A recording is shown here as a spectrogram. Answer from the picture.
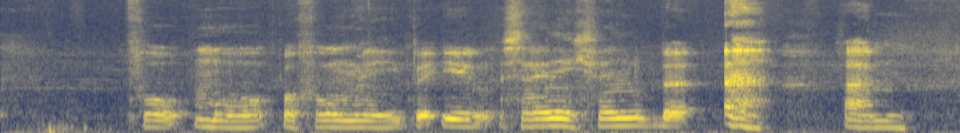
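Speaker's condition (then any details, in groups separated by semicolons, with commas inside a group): Neuromuscular disease; speech and walking deteriorated since diagnosis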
